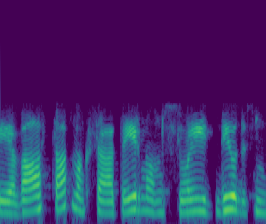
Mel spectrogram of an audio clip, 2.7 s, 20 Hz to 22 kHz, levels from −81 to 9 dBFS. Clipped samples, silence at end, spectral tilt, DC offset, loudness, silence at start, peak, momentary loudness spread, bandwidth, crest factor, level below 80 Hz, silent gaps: under 0.1%; 0 s; -6 dB/octave; under 0.1%; -19 LUFS; 0 s; -2 dBFS; 5 LU; 4 kHz; 16 dB; -62 dBFS; none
